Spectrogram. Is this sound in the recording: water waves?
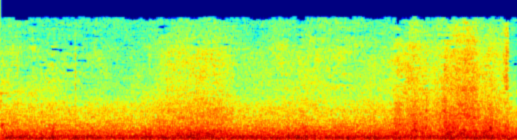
yes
